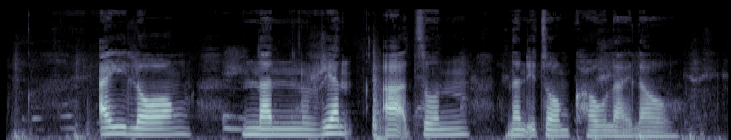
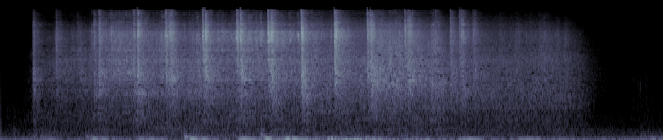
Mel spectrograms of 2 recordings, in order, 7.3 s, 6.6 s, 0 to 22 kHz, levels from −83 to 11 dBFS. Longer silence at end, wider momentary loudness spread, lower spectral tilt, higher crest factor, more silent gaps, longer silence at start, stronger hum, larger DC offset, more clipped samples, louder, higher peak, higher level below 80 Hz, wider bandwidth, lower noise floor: first, 0.25 s vs 0 s; first, 23 LU vs 18 LU; first, -7 dB/octave vs 2.5 dB/octave; second, 18 dB vs 24 dB; neither; second, 0.1 s vs 0.3 s; neither; neither; neither; first, -17 LUFS vs -21 LUFS; about the same, 0 dBFS vs -2 dBFS; about the same, -40 dBFS vs -42 dBFS; about the same, 16 kHz vs 17 kHz; second, -40 dBFS vs -53 dBFS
